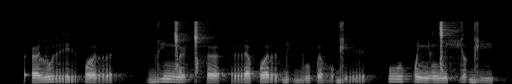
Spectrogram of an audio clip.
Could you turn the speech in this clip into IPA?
ʔ œ l u r i r p ɤ r | b i ŋ͡ǀ ø ǀʰ ə | r ɜ p ɤ r ɓ i b u ɓ ə v o ɡ i r | w u p ɤ ɲ ɤ ŋ͡ǀ i ç ɤ ɡ i

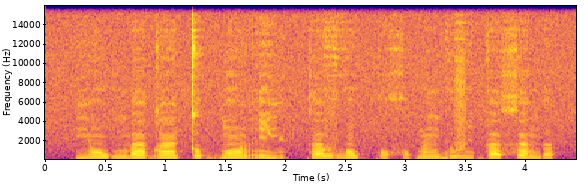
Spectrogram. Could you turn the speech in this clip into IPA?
j õ˩ w ŋ͡m œ˩˧˩ ɡ l œ̃˧ tː o˧ b ɡ͡b õ˥˨ r i˥˨ j y˧ kː œ˧ v ɦ õ˧ w kː o˩ x o˩ b œ̃˧ ŋ b ɯ˧ v i˥˨ b œ˥˨ x œ˥˨ ŋ ə˩

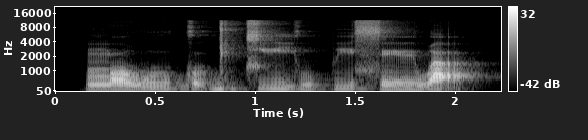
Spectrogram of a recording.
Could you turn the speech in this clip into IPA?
ŋ ɔ˨ w u˦ ɡ o̰˦˨ ʊ̯ ɡ ḭ˦˨ t͡ɕ i˦ j u˨ p i˦ sʰ e˨ ɪ̯ w ä̰˦˨

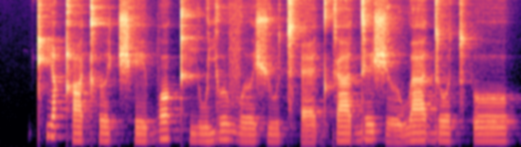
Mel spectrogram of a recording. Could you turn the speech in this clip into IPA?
kʰ i˥ qʰ a˩ kʰ ɤ˩ t͡ʃʰ e˩ b ɔ˥ kʰ i˩ w j ʊ˥ v ɤ˩ ʃ u˩ t͡sʼ æ˩ d k a˥ d ɘ˥ ʃ ɤ˩ w a˥ d o˥ t͡sʼ o˥

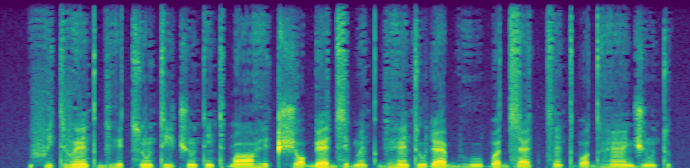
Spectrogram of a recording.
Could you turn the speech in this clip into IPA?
f i t v ɛ̃ t ɡʱ ɪ t͡s ũ t i t͡ʃ ũ t ĩ t ɓ ɑ̃ ɦ ɪ t ʃ ɔ ɠ ɛ d͡z ɪ b æ̃ t ɡʱ ɛ̃ t u ɗ æ bʱ u ɓ ʌ d͡z æ t t͡s æ̃ t ɠ ɔ dʱ æ̃ d͡ʒ ũ t

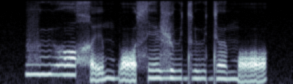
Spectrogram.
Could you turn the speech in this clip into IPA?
v ʉ˥ ɦ ɔ˥ χ ḛ˩ m b ɔ̰˩ s e˩ ʐ ʉ˩ d l ʉ˩ d œ˩ m ɔ̰˩

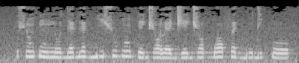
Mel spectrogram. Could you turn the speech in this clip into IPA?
ʃ ɔ̃˧ k͡p ũ˨ n o˨ d ɛ˨˦ ɡ ɛ˦˨ ɡ͡b i˧ ʃ u˦ ɡ ɔ̃˦˨ k e˧ d͡ʒ ɔ˨ l ɛ˨ d͡ʒ e˧ d͡ʒ ɔ˦ ɡ͡b ɔ˦ f ɛ˦˨ ɡ͡b u˧ d i˧ k͡p o˧

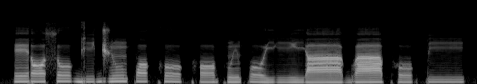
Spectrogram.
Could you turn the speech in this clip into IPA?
e˨ ɾ ɔ˨ s o˦ ɡ i˨ d͡ʒ ũ˦ p ɔ˦ kʰ o˦˨ kʰ ɔ˨ kʷ ĩ˨ p o˦˨ j iː˨ j aː˨ ɡʷ aː˦ pʰ o˦ k͡p i˦

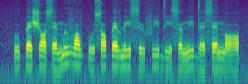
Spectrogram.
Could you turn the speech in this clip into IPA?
u˨ p ɛ˦ ʃ ɔ˦˨ s ɛ˨ m ɯ˦ v ɔ˦ v p u˨ s ɔ˦ p ɛ˦ v ɳ i˦ s ɨ˨ f i˦ d̪ i˦˨ s ə˦˨ n̪ i˦ d̪ ɛ˨ s ɛ˦ n̪ ɔ˦

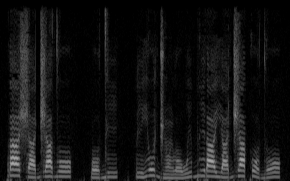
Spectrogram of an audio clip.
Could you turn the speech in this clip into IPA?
ɾ a˧ ʃ a˨ d͡ʒ a˧ d o˧ | k͡p o˨ d i˧ | k͡p i˨ j o˧ d͡ʒ ɔ̃˨ l o˨ w i˨˦ b i˦ ɾ a˦ j a˧ d͡ʒ a˦ k o˦˨ d o˨˦

